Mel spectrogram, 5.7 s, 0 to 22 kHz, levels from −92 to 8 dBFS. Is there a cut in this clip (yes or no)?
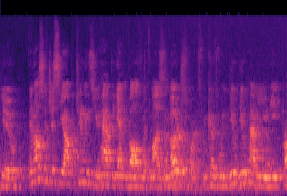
yes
